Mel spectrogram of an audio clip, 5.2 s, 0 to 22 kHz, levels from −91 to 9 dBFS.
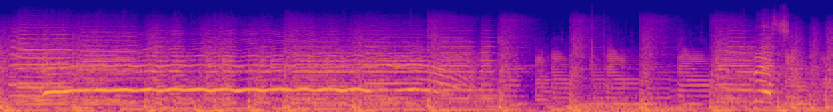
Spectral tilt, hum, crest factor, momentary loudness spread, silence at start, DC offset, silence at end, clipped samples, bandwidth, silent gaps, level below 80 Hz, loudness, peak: -5.5 dB/octave; none; 14 dB; 11 LU; 0 s; under 0.1%; 0 s; under 0.1%; 12.5 kHz; none; -26 dBFS; -16 LUFS; -2 dBFS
